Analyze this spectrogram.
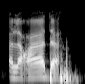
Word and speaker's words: العادة: فالأخرى تقول لها هذه لهجة أردية فقولي العادة. دعي عنك هذه العادة بالتاء المربوطة. جيد.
